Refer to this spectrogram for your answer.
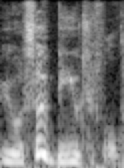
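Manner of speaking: deep, heavy, slow, drawn-out manly voice. Retelling a toy's unexpected line: deep, slow, manly voice. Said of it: "in a deep, slow, manly voice".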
